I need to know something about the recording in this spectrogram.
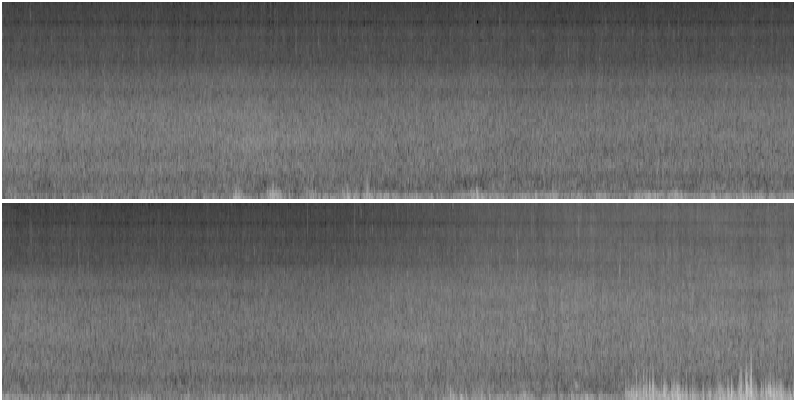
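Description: Steady road and tyre noise of a vehicle driving on a rough road, with irregular low thumps as it goes over bumps.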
